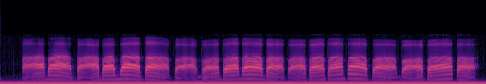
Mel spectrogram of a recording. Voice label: real Speech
